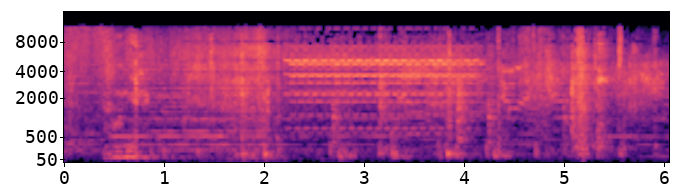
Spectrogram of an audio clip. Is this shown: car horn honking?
no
